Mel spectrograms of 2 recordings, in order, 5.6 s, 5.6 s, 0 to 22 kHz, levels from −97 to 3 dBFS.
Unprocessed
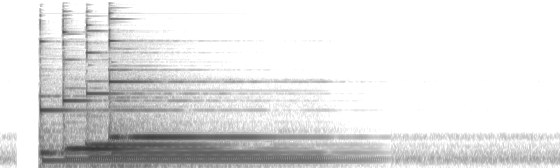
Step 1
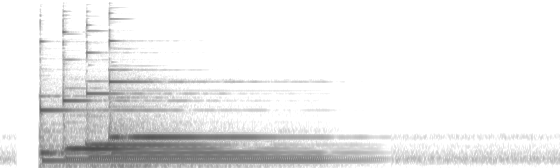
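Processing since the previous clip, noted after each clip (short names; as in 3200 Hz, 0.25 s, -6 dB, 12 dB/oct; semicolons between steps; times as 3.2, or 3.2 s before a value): high shelf 3600 Hz -7.5 dB; gain -8 dB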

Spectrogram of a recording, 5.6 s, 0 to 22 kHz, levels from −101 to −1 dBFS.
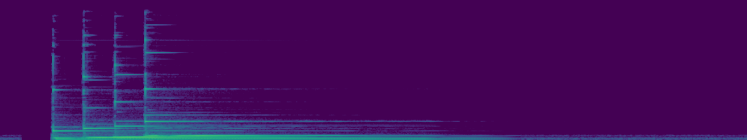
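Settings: nothing audible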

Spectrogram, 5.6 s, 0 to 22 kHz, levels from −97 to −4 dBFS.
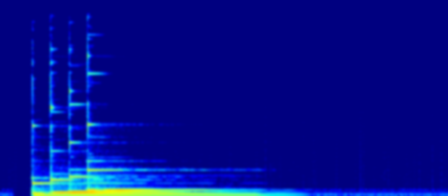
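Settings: crackle 120/s -63 dBFS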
